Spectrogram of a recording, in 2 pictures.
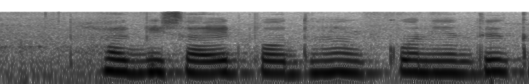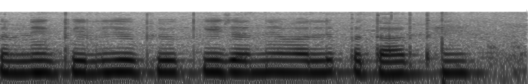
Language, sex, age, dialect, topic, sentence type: Hindi, female, 51-55, Awadhi Bundeli, agriculture, statement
